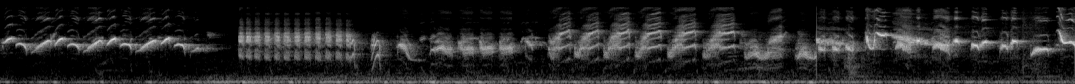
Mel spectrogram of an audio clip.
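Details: Busy Wambi song: jumbled warbles, a buzzy stuttering burst, then rapid chattering chirps and tumbling whistles, continuous and loud over a low hum.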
